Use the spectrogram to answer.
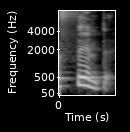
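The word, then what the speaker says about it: scent: तो दोस्तो इसे पढ़ेंगे सेंट क्या पढ़ेंगे दोस्तों इसमें सी को साइलेंट कीजिएगा एस से स लिखिए इ से ए की मात्रा टी का ट लिखिए एन का ऊपर बिंदी लगाइए हो गया सेंट और सेंट मीस होता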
